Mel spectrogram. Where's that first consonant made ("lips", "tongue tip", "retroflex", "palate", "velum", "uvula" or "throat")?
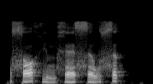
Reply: tongue tip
